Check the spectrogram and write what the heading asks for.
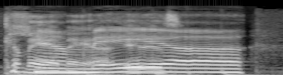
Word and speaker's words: Kamehameha: That is not Kamehameha. That is... – It is Kamehameha.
